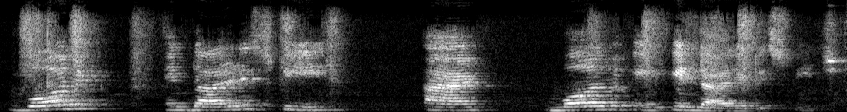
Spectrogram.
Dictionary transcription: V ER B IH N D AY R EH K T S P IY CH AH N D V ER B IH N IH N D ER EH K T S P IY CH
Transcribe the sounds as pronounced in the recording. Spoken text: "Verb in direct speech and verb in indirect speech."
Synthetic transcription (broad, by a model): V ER IH N D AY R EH T S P IY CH AH N D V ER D IH N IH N D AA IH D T S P IY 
